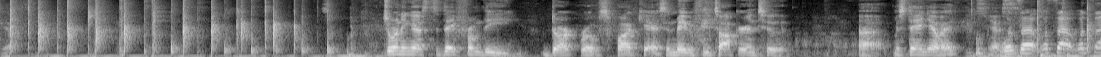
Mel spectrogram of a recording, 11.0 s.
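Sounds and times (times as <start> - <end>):
hand clapping: 0.0 - 3.6, 9.8 - 10.9
speech: 3.8 - 8.0, 8.6 - 10.9.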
